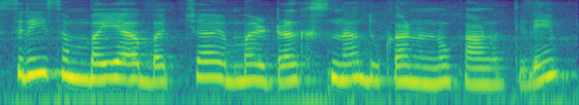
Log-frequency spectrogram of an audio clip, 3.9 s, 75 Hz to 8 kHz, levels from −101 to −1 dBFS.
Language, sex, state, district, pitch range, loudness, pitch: Kannada, female, Karnataka, Bidar, 215-260 Hz, -15 LUFS, 235 Hz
